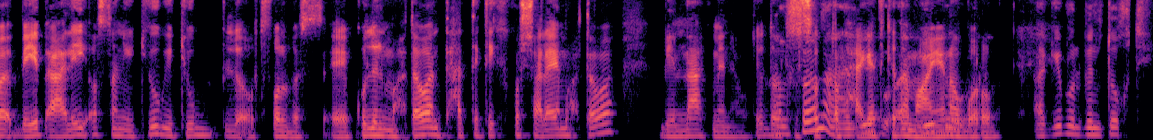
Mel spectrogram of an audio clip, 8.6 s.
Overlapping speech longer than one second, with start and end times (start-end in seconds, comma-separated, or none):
5.7-7.3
